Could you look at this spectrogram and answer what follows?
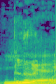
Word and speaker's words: Bloodwynd: spelled like BLOODWYND. Bloodwind. Yes.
